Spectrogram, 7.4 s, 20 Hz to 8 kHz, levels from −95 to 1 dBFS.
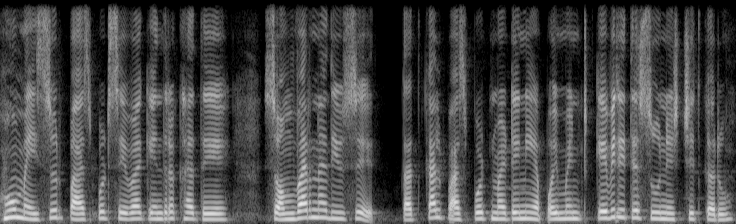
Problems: none marked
